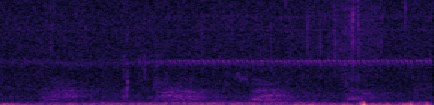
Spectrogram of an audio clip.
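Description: Miniature pony mare and foal moving about on grass: soft faint sounds over a steady low rumble on the microphone, with one sharp knock near the end.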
